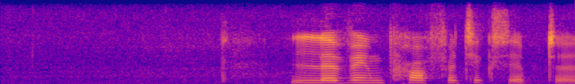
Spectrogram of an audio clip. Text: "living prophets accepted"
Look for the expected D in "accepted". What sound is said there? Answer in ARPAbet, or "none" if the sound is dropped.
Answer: none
